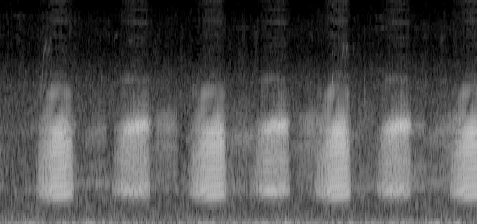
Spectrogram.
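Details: After rainfall in a rice field, a frog gives loud, harmonic croaks repeated about every eight-tenths of a second.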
